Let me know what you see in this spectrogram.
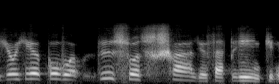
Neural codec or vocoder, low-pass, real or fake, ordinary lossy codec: codec, 16 kHz, 0.8 kbps, ZipCodec; 7.2 kHz; fake; AAC, 64 kbps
